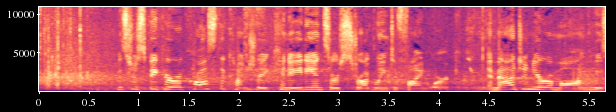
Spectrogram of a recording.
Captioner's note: some Applause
